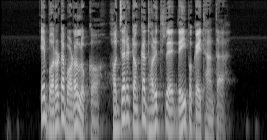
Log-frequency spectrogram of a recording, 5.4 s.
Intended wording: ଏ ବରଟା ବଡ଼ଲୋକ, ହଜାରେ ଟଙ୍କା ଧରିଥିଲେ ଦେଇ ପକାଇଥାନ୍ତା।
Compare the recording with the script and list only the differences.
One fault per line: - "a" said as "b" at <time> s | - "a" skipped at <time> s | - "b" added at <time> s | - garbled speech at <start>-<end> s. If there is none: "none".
none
